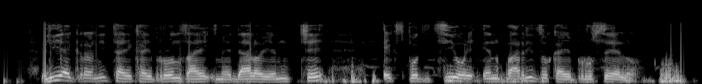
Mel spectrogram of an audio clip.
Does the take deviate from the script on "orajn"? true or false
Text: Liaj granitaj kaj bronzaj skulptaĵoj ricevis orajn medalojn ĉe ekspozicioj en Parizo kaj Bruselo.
true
